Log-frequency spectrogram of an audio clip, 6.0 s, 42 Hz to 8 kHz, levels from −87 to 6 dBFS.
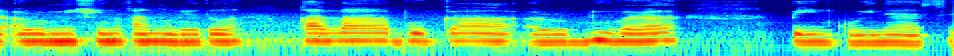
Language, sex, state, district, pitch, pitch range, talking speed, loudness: Nagamese, female, Nagaland, Kohima, 170 Hz, 160-175 Hz, 140 wpm, -16 LUFS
